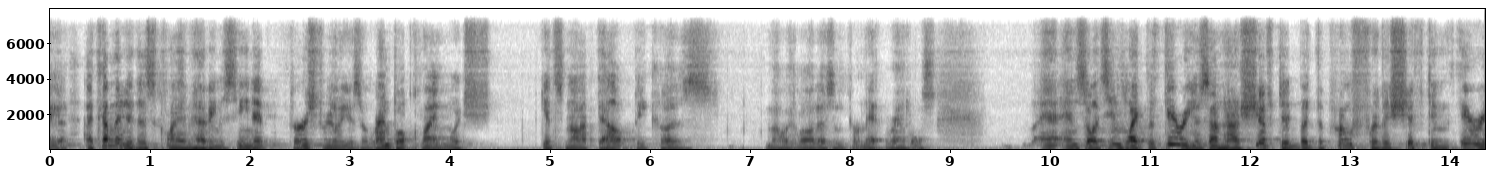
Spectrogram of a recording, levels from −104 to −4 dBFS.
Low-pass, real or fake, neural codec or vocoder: 7.2 kHz; fake; codec, 32 kHz, 1.9 kbps, SNAC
